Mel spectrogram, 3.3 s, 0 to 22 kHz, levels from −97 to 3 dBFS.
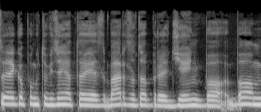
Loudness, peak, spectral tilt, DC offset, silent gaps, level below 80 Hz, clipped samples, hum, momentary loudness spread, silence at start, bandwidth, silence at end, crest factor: -21 LUFS; -8 dBFS; -6.5 dB/octave; under 0.1%; none; -52 dBFS; under 0.1%; none; 2 LU; 0 s; 15.5 kHz; 0 s; 12 dB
